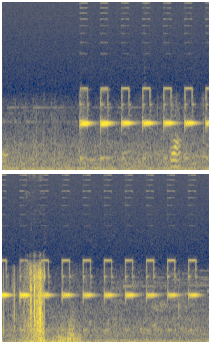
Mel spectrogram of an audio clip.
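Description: Crashed FPV quadcopter's lost-model buzzer beeping at a steady, even pace, about two and a half beeps a second, starting about a second and a half in. A brief louder thump comes about five seconds in.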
